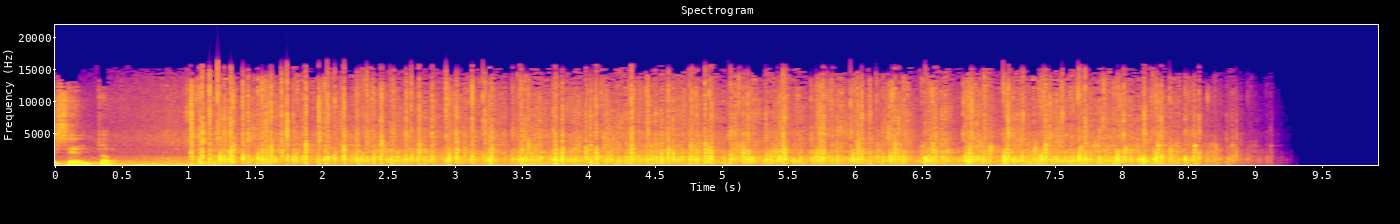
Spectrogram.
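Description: A group of people applauds.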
